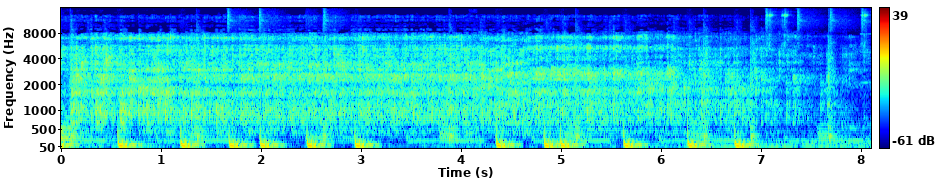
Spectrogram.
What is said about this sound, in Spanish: les agradecemos a todos esos eh, hermosos este eh, mexicanos que se han ido a Estados Unidos a trabajar. Aplausos, aplausos, por favor.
